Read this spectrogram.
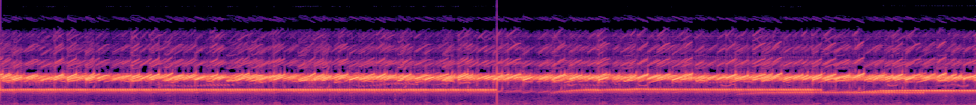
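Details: Chorus of American toads in a central Ohio vernal pool, gathered to find mates. Long unbroken trills overlap, and individual voices step up or down in pitch as callers start and stop. A sharp click sounds midway.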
